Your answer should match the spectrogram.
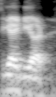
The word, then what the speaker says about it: CIDR: It is not a specific class, and by this according to this method, the CIDR, that's how it's pronounced, CIDR, according to the classless method, there are no longer any definitions of class.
